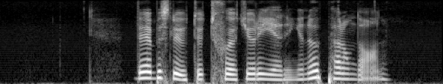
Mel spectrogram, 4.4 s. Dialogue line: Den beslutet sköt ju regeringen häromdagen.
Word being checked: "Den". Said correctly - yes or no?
no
